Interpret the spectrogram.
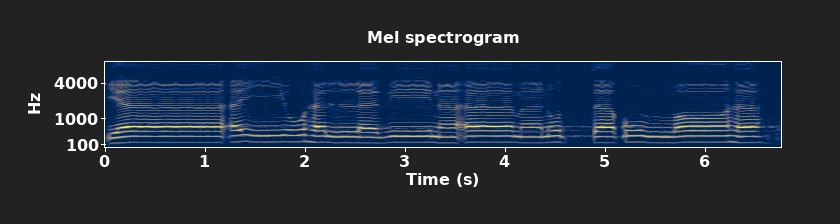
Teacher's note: maka kita langsung menyambungnya ya tanpa memanjangkan huruf nunnya ya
